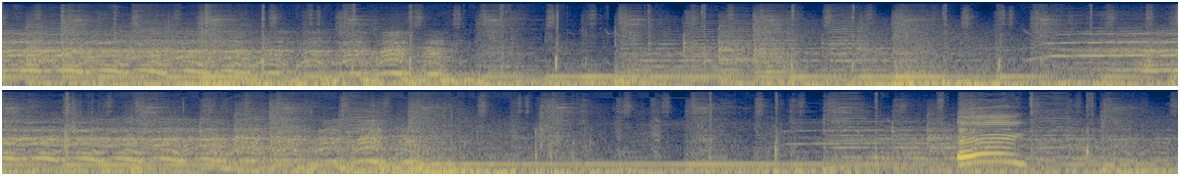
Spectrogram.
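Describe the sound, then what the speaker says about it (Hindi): A horse whinnies and its hooves clip-clop in a palace courtyard scene of a historical drama about Rani Lakshmibai, the steady hoofbeats running throughout beneath background music, with a louder neigh rising near the end. "ये घोड़ा यहाँ क्या कर रहा है?"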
